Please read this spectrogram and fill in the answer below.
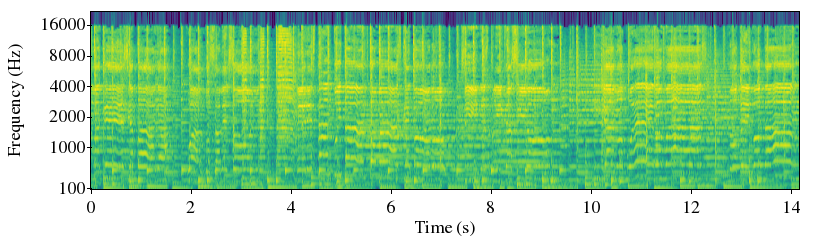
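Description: Salsa music playing loud and steady, an instrumental stretch with a rhythmic bass line and no singing.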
